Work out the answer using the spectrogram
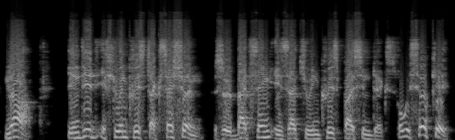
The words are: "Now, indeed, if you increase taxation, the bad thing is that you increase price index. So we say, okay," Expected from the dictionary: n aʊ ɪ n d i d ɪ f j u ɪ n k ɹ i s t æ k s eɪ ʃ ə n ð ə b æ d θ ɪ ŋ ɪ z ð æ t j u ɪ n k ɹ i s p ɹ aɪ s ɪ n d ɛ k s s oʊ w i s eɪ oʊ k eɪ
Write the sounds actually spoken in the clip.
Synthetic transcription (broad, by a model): n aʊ ɪ n d i d ɪ f j u ɪ n k ɹ i s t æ k s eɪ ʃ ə n ð ə b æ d θ ɪ ŋ ɪ z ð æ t j u ɪ n k ɹ i s p ɹ aɪ s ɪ n d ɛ k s s oʊ w i s eɪ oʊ k eɪ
